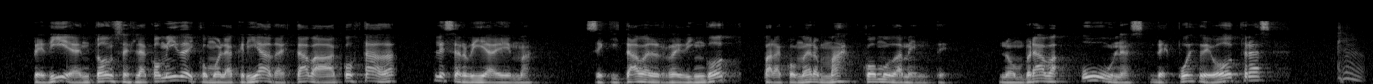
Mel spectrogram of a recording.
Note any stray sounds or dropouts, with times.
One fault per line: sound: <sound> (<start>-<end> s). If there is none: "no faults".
sound: throat clearing (13.4-13.7 s)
